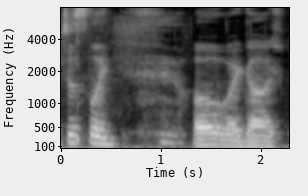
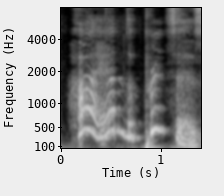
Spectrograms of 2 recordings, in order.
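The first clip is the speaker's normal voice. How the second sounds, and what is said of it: High little girl voice. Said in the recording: “a little girl voice.”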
